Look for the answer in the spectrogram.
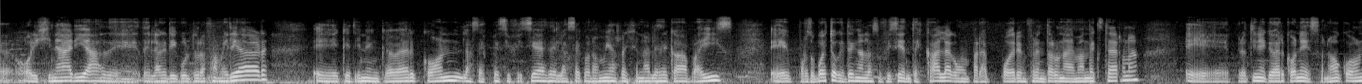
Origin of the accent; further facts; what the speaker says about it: Argentina; nosotros como desde Argentina empezamos a ver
